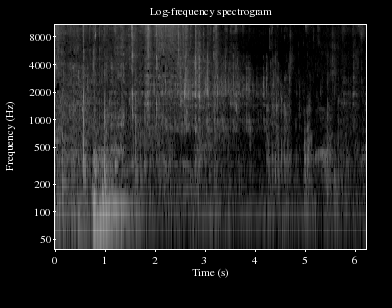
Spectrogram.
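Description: Faint chewing and mouth sounds with scattered small clicks and knocks from handling, and a louder low bump about a second in.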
